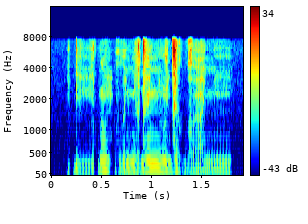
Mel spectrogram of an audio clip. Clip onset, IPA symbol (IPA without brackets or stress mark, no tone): ɗ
